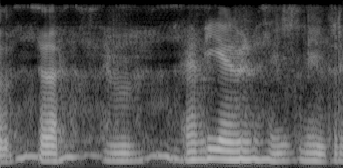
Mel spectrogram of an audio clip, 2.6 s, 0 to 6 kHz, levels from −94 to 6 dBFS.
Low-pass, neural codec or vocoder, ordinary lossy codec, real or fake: 5.4 kHz; autoencoder, 22.05 kHz, a latent of 192 numbers a frame, VITS, trained on one speaker; none; fake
